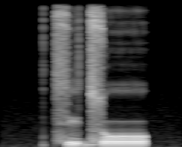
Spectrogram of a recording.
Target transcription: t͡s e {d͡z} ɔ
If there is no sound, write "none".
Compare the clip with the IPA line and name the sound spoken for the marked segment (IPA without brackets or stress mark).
d͡z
